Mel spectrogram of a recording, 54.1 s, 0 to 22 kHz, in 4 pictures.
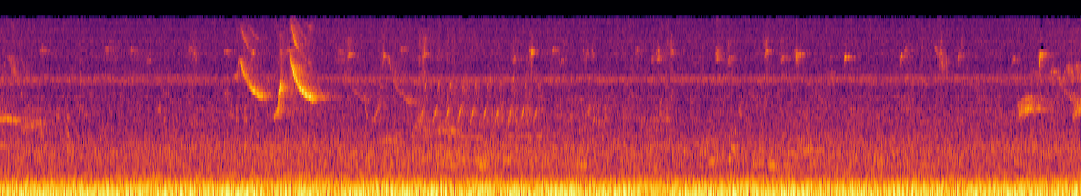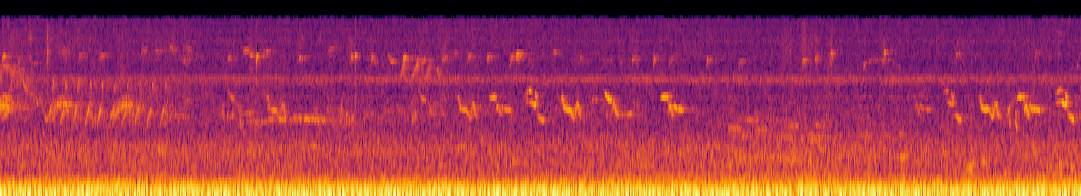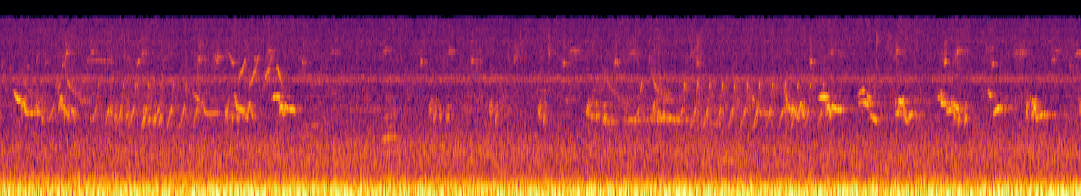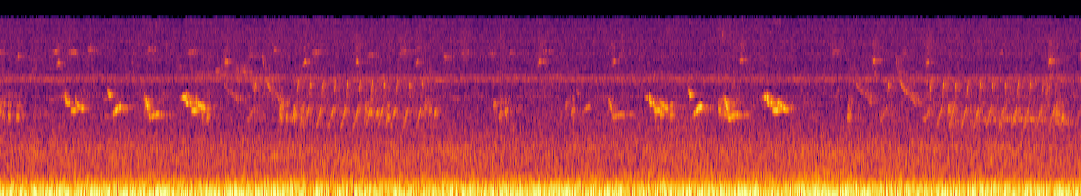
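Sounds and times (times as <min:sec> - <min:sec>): birds chirping with trills: 0:00.0 - 0:54.0
high insect drone: 0:00.0 - 0:54.0
low rumble: 0:23.9 - 0:54.0.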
